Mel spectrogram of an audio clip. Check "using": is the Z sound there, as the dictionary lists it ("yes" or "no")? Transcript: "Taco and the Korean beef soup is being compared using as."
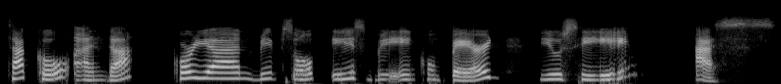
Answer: no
